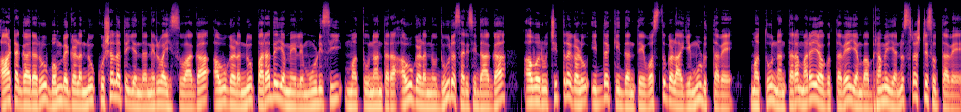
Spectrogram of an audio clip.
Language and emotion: Kannada, neutral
